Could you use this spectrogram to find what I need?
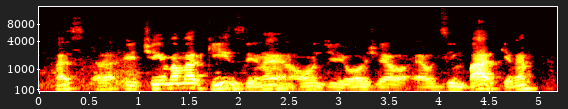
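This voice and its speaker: Noticeable background noise behind a man at medium pitch, fairly slow in pace, with ordinary pitch variation. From Brazil, São Paulo. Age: 60s. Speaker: aviation professional. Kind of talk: interview, personal story. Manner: conversational, many fillers.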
